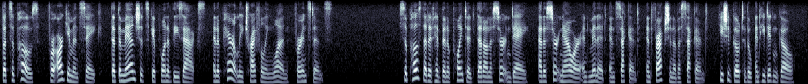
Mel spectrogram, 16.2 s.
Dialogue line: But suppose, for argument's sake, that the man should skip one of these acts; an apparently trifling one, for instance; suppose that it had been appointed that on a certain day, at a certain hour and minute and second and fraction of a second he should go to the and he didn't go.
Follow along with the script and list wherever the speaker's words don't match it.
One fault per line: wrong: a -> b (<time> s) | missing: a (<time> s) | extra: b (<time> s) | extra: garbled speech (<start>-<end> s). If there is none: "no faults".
no faults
